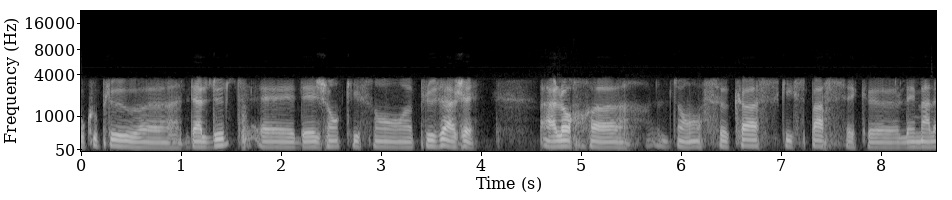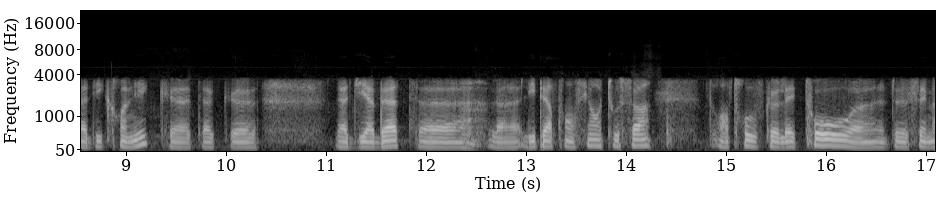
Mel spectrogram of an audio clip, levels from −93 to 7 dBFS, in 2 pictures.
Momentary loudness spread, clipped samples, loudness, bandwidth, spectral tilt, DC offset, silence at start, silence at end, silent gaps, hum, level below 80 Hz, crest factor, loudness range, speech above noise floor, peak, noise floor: 13 LU; under 0.1%; -27 LUFS; 4 kHz; -8.5 dB/octave; under 0.1%; 0 s; 0 s; none; none; -70 dBFS; 20 dB; 4 LU; 21 dB; -6 dBFS; -47 dBFS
